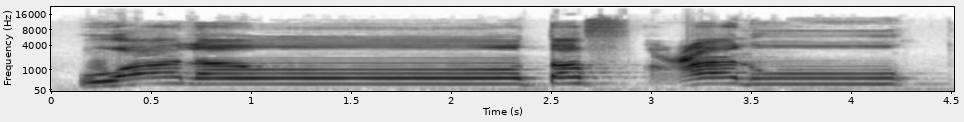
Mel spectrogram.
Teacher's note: لن کے اوپر آپ نے غنہ کرنا ہے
